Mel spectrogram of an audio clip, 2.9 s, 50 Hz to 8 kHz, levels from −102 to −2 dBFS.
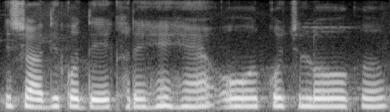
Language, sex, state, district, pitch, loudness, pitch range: Hindi, female, Punjab, Kapurthala, 210 Hz, -15 LUFS, 205-215 Hz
